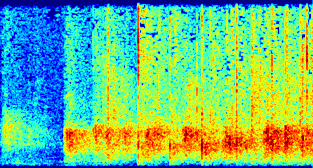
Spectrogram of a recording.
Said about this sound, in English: You're allowed to clap for that. There's no rule against it. Today is my birthday.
